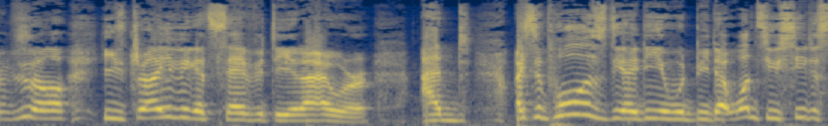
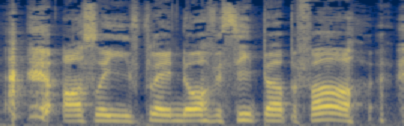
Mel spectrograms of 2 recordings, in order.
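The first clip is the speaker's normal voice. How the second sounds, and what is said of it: French person doing Australian accent. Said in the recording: “what accent was that? ... Was a French. That's a French man doing Australian. ... French-Irish”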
